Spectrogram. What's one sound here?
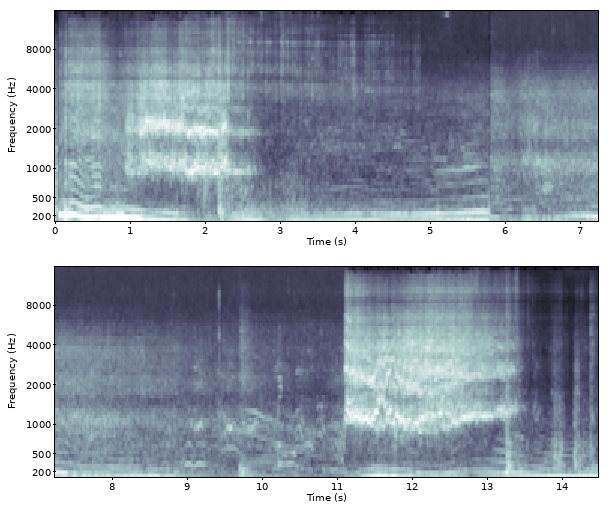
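Tyres squeal on asphalt.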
